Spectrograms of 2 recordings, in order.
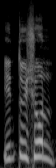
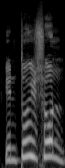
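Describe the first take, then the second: The two takes are said the same way.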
